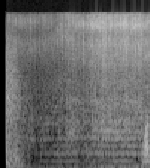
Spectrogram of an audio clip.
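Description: Flies buzzing: a steady drone that fades briefly near the start, then slowly grows louder.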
